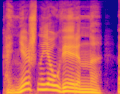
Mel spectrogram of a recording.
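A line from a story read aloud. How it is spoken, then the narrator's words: Irritated. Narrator (Russian): раздраженно ответила она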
